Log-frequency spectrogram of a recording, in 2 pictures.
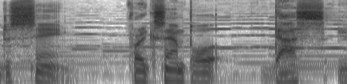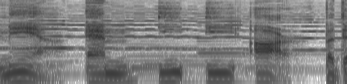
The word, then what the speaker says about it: mehr: Das Meer is the ocean, and Meer, M-E-H-R, translates to more. These two homonyms both have the long E sound.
